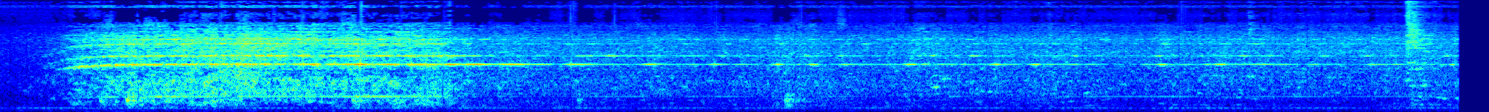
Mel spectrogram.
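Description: A steady machine whine starts about a second in: several high, held tones that rise slightly as they come on, over a rushing noise that is loudest for the first few seconds and then eases.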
